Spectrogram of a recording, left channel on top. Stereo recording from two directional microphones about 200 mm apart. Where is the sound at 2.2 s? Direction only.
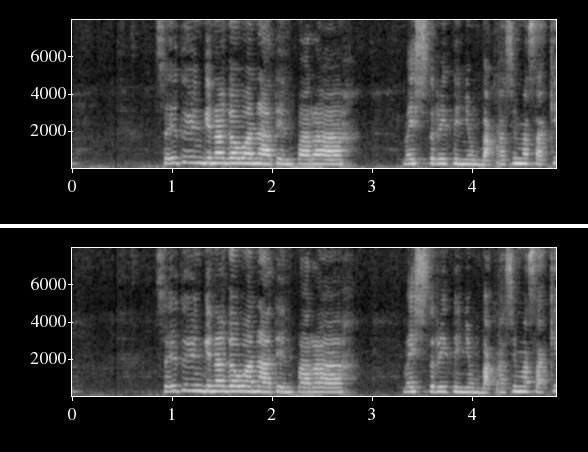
15° left (ahead or behind).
